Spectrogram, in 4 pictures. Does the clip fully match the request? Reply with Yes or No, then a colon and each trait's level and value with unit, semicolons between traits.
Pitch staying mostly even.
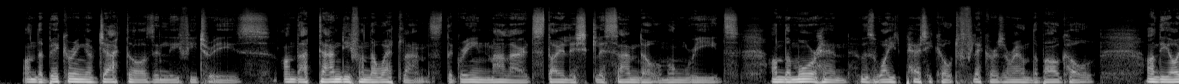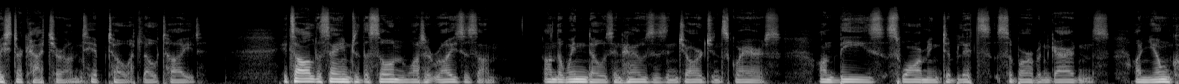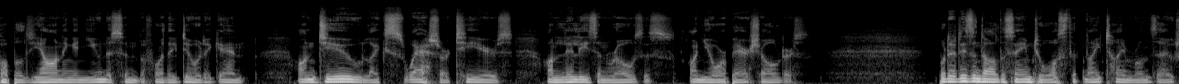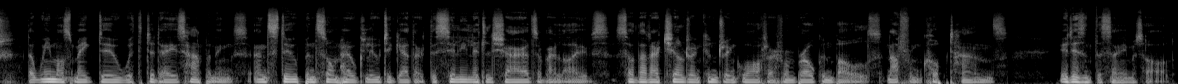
Yes: narrow, 1.8 semitones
